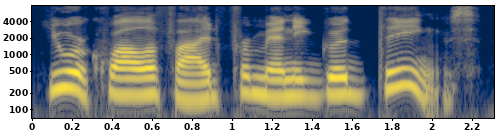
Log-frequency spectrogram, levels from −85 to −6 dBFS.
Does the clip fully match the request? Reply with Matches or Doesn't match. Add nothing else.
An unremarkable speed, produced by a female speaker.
Matches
